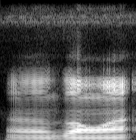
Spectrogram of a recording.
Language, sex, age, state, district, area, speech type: Goan Konkani, male, 30-45, Goa, Murmgao, rural, spontaneous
